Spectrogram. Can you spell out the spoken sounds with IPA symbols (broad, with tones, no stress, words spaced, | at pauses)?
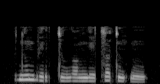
dũ˦be˨r tu˨wɔ˨ ŋeː˨t͡sɔ˦tũ˨ k͡pũ˨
